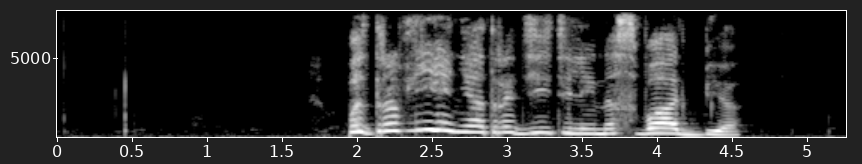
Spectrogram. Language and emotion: Russian, positive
